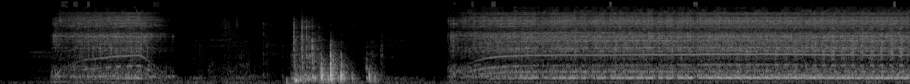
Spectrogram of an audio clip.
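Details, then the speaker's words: After-repair test of a Varney 2-8-0 Canadian Pacific Consolidation model locomotive that had hummed but wouldn't move. A wheel had rotated too far and misaligned the side rod, now corrected. Small motor spins to a steady high whine with even gear hum, no grinding. Runs smoothly. "should also run a bit better now that I've uh corrected that so let's see what happens now when I hook up the power and everything's"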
